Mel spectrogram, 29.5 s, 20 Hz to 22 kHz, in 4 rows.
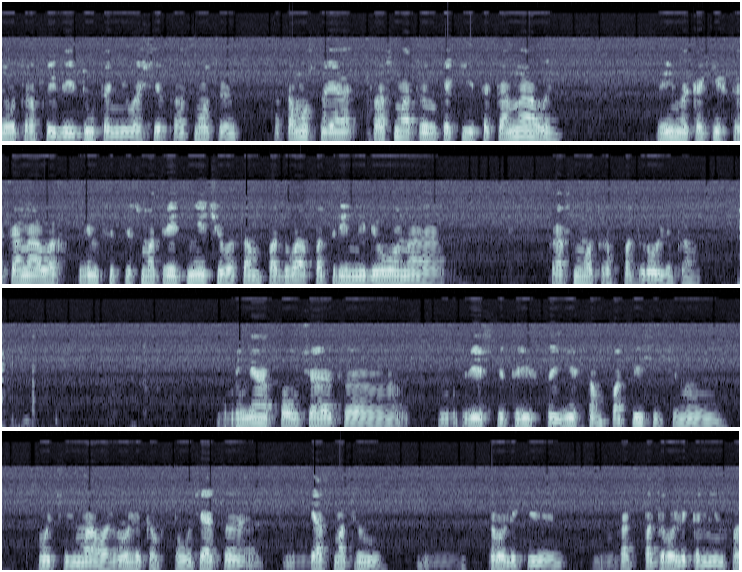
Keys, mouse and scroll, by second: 2.0-3.2 middle drag, 3.6 KP_1.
